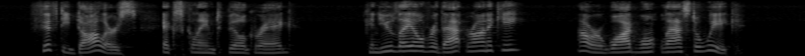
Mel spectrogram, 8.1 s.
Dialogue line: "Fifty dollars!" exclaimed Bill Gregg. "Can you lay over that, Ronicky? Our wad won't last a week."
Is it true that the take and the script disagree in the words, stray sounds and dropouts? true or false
false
